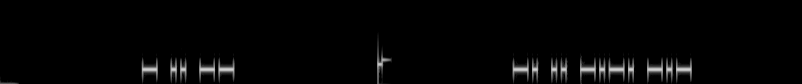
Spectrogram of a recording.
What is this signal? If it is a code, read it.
Morse code, heard as a keyed tone, about 25 wpm, 700 Hz. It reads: TIM NICK
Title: USA Common Names - Max 4 Letters - 25wpm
